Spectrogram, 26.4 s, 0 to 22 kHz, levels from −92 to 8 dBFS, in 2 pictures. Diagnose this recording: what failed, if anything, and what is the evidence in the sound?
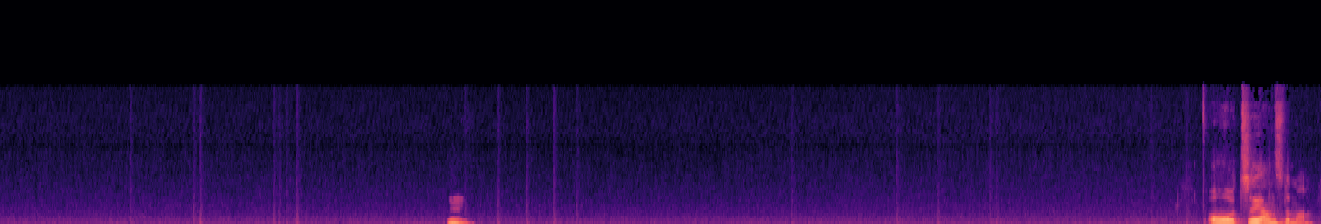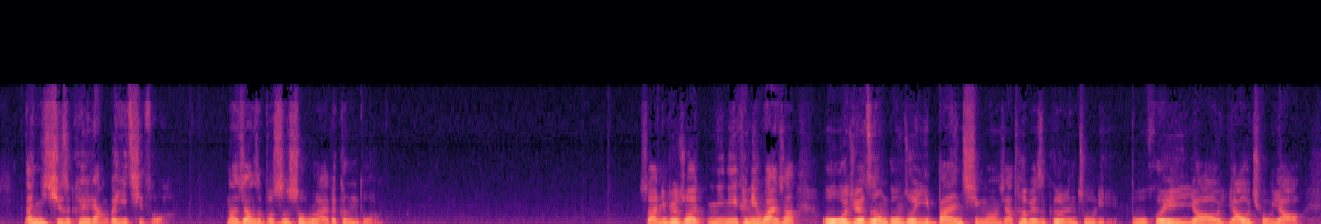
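Nothing failed; no fault is audible anywhere here.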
